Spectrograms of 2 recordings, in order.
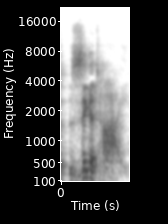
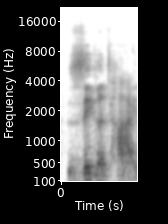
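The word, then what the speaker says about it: dziggetai: to learn today is zigetai zigatai the d is silent zigitai and that is a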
